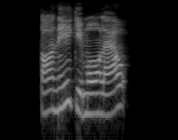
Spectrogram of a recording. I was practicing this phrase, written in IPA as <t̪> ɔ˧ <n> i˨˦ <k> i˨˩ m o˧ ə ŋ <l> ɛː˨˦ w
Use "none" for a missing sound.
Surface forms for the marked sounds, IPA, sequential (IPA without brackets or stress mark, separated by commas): t̪, n, k, l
